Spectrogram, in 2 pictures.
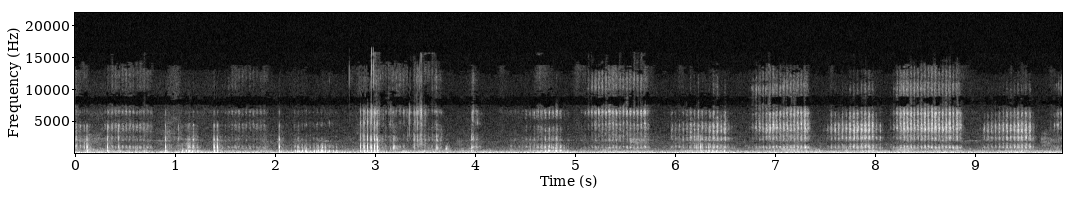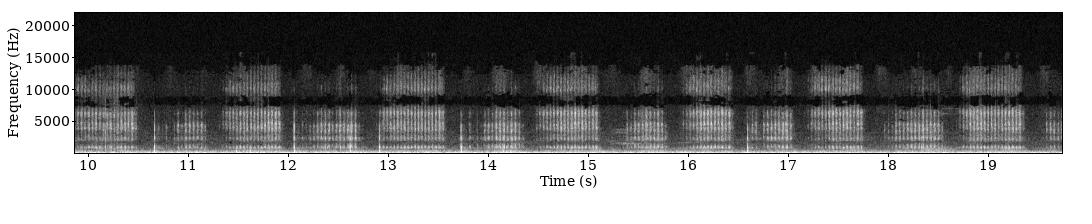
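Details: A cat snoring in a long sleep-aid recording: a steady low rumble with soft, rhythmic breathing swells repeating every second or so, plus scattered faint clicks.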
